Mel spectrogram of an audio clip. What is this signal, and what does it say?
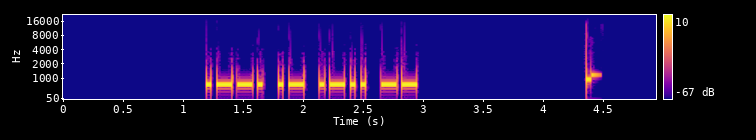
Morse code, heard as a keyed tone, about 28 wpm, 700 Hz. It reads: PALM
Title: Multi-letter Phonemes Repeated 3x 28wpm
